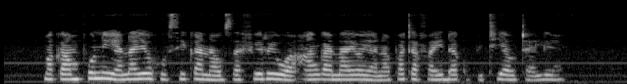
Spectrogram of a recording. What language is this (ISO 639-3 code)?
swa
